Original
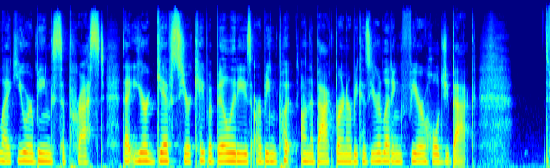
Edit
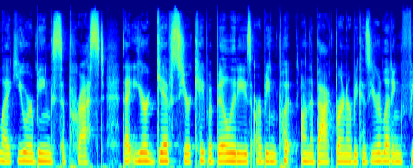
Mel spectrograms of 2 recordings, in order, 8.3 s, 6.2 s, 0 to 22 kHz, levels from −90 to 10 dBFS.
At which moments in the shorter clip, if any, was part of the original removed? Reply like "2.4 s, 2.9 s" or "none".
none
